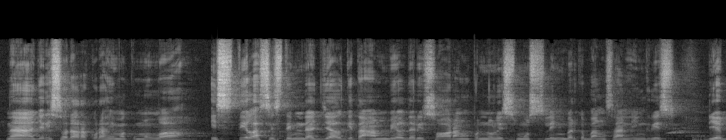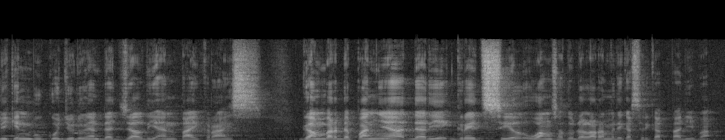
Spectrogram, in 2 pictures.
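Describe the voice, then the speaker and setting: A man's voice: medium pitch, moderate pace. A man preaching at a mosque, telling a story with animation and often turning to speak straight to the people listening. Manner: animated storytelling, acting out quoted voices; addresses listeners directly and often. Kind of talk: mosque sermon.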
